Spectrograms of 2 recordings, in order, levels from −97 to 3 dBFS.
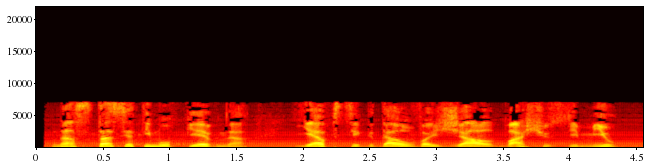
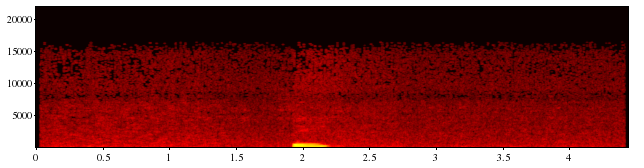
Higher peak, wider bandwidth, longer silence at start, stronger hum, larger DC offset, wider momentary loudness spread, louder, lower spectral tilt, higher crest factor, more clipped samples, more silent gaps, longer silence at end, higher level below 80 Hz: first, -8 dBFS vs -16 dBFS; second, 7.4 kHz vs 16.5 kHz; second, 0.05 s vs 1.9 s; first, 60 Hz at -50 dBFS vs none; neither; second, 11 LU vs 29 LU; first, -26 LUFS vs -31 LUFS; second, -4.5 dB/octave vs -7.5 dB/octave; about the same, 18 dB vs 22 dB; neither; neither; second, 0 s vs 2.25 s; first, -54 dBFS vs -78 dBFS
